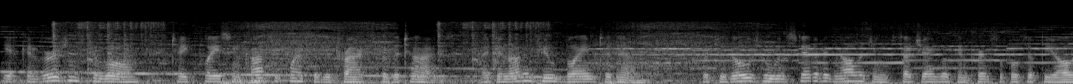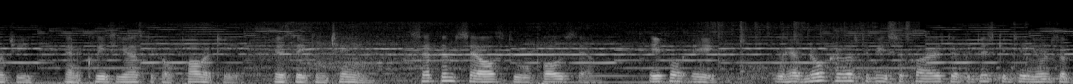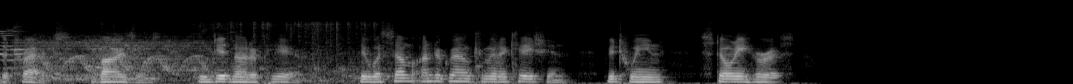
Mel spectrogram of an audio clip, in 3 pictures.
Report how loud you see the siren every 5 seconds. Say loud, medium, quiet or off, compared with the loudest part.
loud, loud, loud, loud, loud, off, off.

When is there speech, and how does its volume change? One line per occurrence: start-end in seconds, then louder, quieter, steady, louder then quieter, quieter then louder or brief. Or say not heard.
0.0-29.2 steady.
